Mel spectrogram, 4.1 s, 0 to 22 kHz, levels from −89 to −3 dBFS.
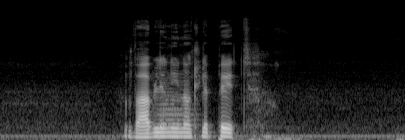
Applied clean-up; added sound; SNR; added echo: none; Brass instrument; 18 dB; none.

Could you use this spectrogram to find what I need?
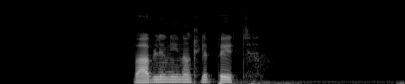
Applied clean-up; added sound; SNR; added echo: neural mask model DeepFilterNet 3.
